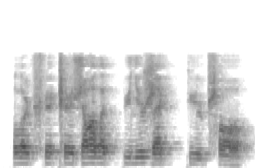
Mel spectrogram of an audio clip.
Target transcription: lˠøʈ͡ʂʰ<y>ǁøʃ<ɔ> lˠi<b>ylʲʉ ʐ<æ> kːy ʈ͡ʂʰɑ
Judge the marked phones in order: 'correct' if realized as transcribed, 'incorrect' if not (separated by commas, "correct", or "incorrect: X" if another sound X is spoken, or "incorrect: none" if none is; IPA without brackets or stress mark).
incorrect: ø, incorrect: ɑ, incorrect: pː, correct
